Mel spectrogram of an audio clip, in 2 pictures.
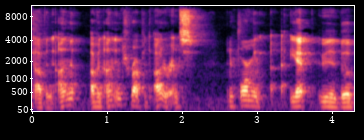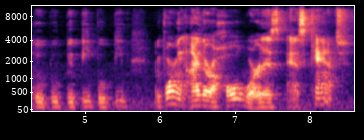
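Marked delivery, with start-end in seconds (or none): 3.8-5.6 playful robotic beep boop noises. Pretend. Filler noises while losing place.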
